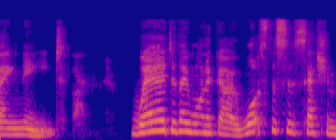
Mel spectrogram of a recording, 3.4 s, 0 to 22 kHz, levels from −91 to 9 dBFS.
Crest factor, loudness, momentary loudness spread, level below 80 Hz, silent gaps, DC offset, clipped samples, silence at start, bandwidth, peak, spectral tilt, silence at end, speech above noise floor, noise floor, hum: 16 dB; -29 LUFS; 15 LU; -80 dBFS; none; under 0.1%; under 0.1%; 0 s; 12.5 kHz; -14 dBFS; -4.5 dB/octave; 0 s; 32 dB; -61 dBFS; none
